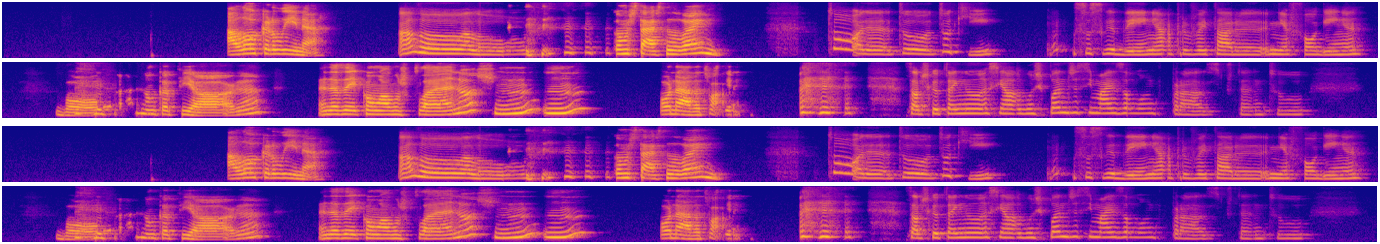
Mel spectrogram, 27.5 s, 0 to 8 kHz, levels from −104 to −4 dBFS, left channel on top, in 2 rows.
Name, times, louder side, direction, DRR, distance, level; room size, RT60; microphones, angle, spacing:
voice 1, 2.2-3.2 5.2-5.5 6.1-7.2 14.3-14.7 15.1-16.4 16.9-19.6 20.3-20.8, left 5 dB, 85° left, 0.6 m, -21 dB
voice 2, 4.0-5.9 7.7-8.0 8.3-9.9 10.4-13.6 14.5-14.9 20.8-20.9 21.7-25.9 26.1-26.8, left 1 dB, 25° left, 1.3 m, -29 dB
13.0 x 11.5 x 2.4 m
head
